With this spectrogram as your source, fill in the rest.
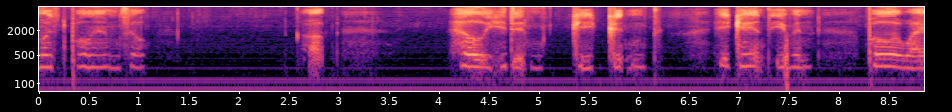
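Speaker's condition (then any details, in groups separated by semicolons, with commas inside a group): Cerebral palsy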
